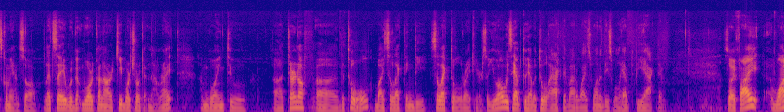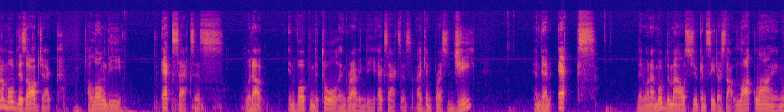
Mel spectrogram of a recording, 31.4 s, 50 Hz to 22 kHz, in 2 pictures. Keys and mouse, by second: 6.7 click, 9.5 click, 15.5-16.4 middle drag, 18.2-18.8 middle drag, 21.7 click, 23.8 click, 25.9 g.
